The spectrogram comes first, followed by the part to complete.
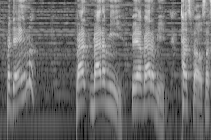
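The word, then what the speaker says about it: Tusspells: Tespels, that's how you say it.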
